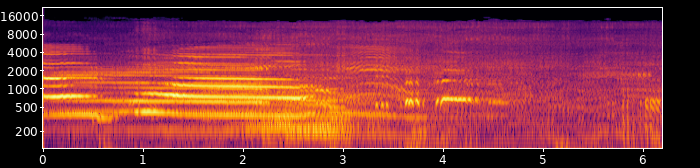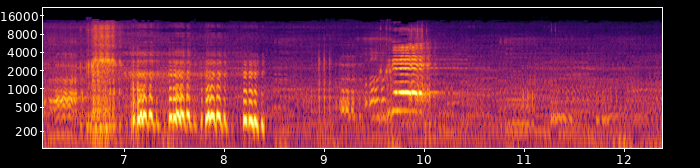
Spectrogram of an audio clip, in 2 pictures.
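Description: Voices slowed down by slow-motion playback: a long, drawn-out call with slowly gliding pitch fills the first three seconds. After it comes a quieter stretch with a run of short voice-like bursts in the middle and a sharp sound near the end.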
